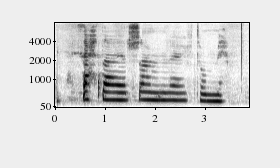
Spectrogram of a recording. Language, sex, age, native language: Icelandic, female, 8, Icelandic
